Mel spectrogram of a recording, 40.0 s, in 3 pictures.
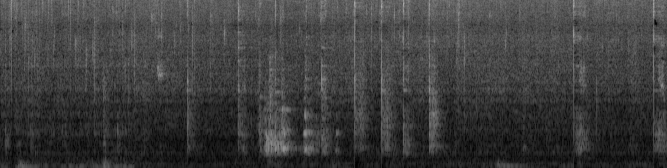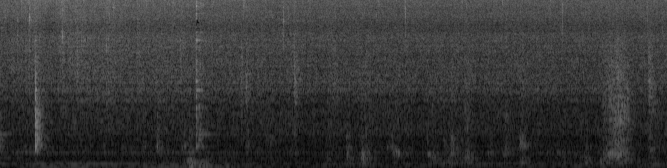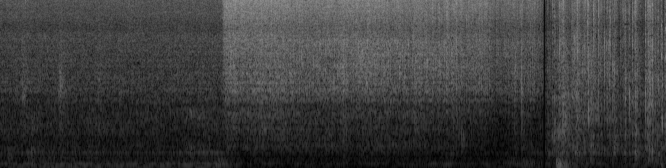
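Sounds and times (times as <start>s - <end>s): water hissing in hot pan: 0.0s - 19.7s, 31.1s - 37.6s
potatoes and onions sizzling in oil: 0.0s - 37.6s
metal spatula scraping a wok: 13.1s - 13.4s, 25.4s - 26.1s.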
